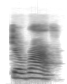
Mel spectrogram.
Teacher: Again, ini emang pakai sound, tapi karena ini bukan pada posisi syllable yang ditekankan, makanya soundnya berubah menjadi swa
